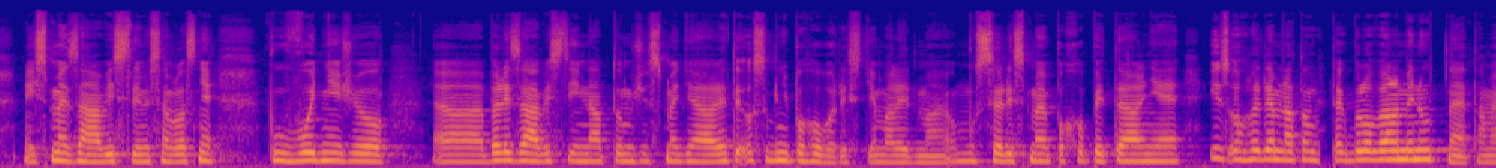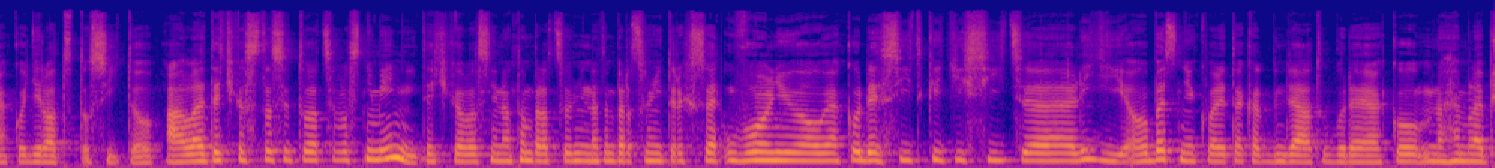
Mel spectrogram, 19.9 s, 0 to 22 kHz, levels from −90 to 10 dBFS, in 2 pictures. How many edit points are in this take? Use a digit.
1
